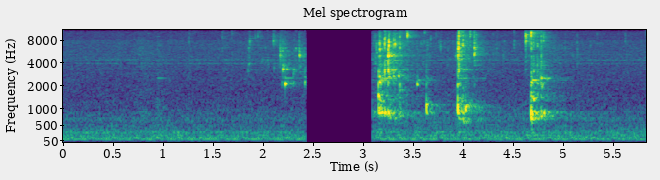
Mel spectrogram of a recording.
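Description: Water pours from a plastic bottle into a mug.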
